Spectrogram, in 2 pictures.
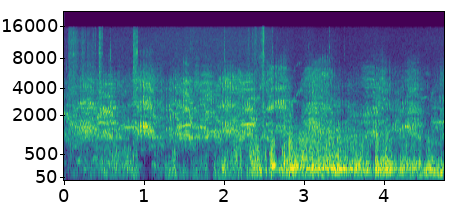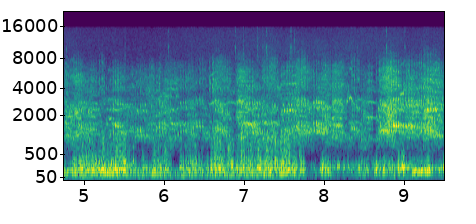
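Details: Demoiselle cranes just back from wintering fly over near a pool by Bikaner, calling in a dense chorus of hoarse, honking trumpets overlapping several times a second over a low steady rumble.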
